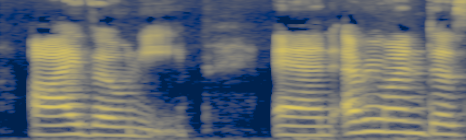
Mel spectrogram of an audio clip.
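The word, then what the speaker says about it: Ivone: And it's literally spelled like you say all the vowels and you make the sounds of the consonants. Ivoni. And everyone does like Yvonne or Ivan or Ivoni.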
